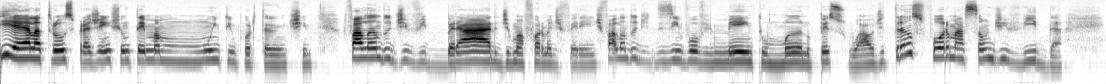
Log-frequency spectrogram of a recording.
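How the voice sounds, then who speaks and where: A woman at medium pitch with ordinary pitch variation, hardly any pauses and big swings in loudness. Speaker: podcast host and publisher. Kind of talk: casual interview intro. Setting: podcast studio with cameras. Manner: slow, deliberately paused.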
